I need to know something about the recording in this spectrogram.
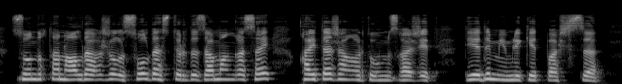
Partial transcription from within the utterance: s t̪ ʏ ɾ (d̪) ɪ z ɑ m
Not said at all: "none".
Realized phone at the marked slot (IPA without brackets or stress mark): d̪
